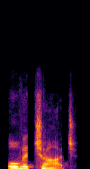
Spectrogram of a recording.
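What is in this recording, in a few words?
"overcharge", Indian English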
